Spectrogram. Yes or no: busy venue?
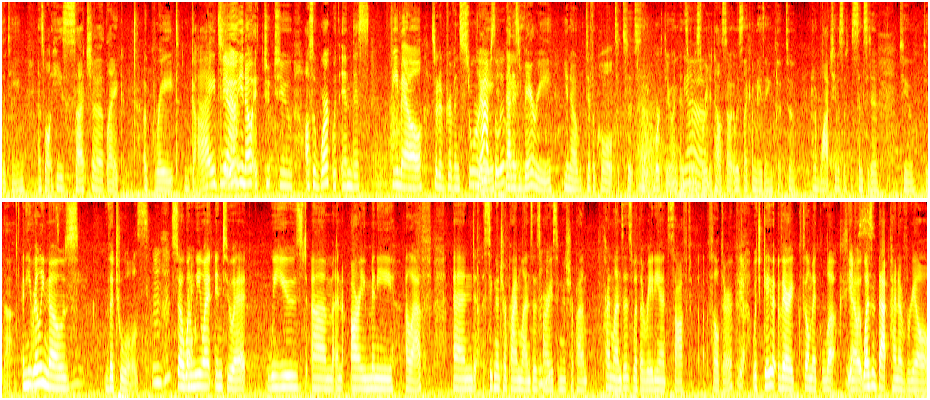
yes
